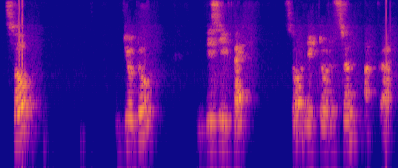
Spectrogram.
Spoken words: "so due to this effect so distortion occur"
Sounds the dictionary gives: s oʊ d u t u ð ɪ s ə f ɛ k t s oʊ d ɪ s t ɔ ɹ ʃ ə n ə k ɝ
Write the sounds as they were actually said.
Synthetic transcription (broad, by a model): s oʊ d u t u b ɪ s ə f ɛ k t s oʊ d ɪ t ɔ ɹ s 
